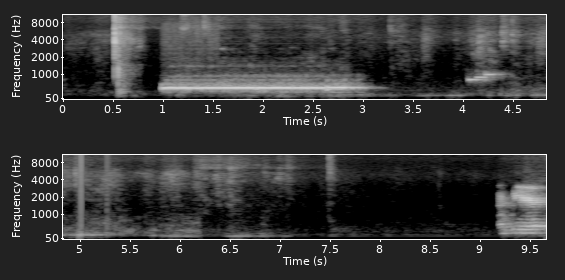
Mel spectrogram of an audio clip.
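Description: A telephone dial tone sounds for about two seconds while a call is being placed, a clear steady tone, followed by short beeps and sparse speech.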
